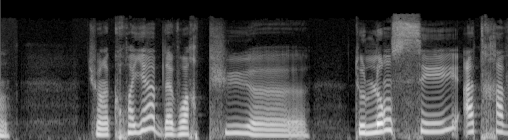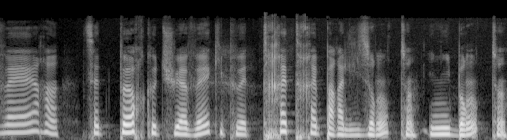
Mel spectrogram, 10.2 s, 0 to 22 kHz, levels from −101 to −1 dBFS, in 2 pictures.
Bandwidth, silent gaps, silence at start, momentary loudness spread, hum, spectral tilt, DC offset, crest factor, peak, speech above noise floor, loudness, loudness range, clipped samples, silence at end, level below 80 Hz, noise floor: 13.5 kHz; none; 0 s; 10 LU; none; -7 dB/octave; under 0.1%; 20 dB; 0 dBFS; 41 dB; -20 LUFS; 2 LU; under 0.1%; 0 s; -44 dBFS; -60 dBFS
